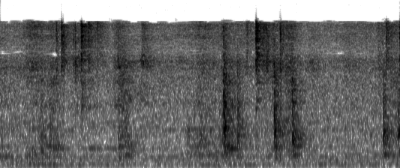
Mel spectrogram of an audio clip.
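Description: Faint scattered clicks and scrapes over a steady low hum, as a sewer inspection camera's push cable is pulled back through the drain line.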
